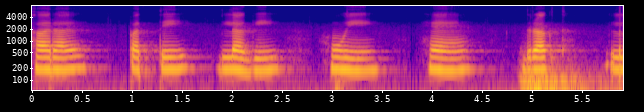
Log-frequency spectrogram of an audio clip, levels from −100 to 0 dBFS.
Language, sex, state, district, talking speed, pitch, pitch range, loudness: Hindi, female, Punjab, Fazilka, 60 wpm, 190 Hz, 180-195 Hz, -19 LUFS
